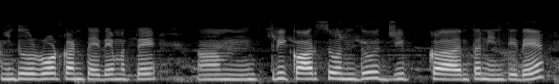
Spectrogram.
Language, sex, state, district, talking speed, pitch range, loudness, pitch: Kannada, female, Karnataka, Mysore, 140 wpm, 235-260 Hz, -17 LUFS, 250 Hz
